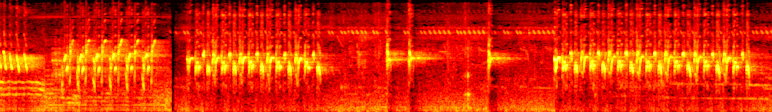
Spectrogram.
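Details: Yellow-vented bulbul in lively wild-style long rapid song, used as a lure to make other bulbuls sing: bursts of rapid, bubbly chattering notes in quick runs, separated by short pauses, with a thin high steady whine behind.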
